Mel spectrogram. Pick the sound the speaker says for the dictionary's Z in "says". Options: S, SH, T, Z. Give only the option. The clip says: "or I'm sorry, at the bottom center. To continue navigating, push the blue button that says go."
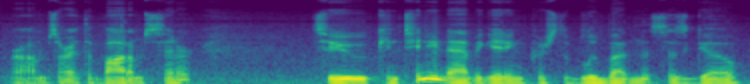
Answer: Z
